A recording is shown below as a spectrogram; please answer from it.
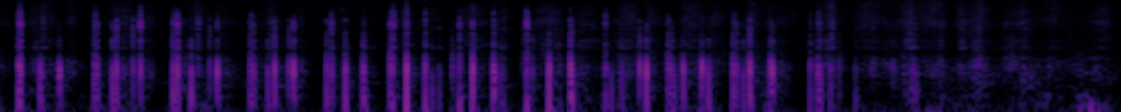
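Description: Long nails and fingertips tap rapidly on the flat, smooth back of a large solid milk chocolate bar resting on a towel. They make a quick run of short, dry clicks with a hollow mid-range knock, and no ring after each hit. Toward the end, the taps become denser and blur into a soft scratchy rustle.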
